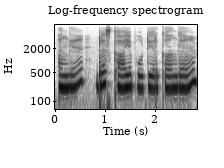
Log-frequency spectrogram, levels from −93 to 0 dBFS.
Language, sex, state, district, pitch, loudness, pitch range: Tamil, female, Tamil Nadu, Nilgiris, 220 Hz, -13 LUFS, 210-240 Hz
